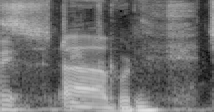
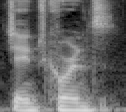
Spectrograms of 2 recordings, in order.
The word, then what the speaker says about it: James Corden: Am I saying his name right? – James Corden. – James Corden's, she's like the other guest that's on that episode.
